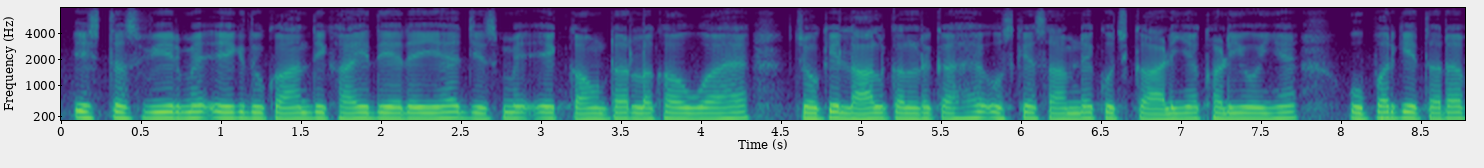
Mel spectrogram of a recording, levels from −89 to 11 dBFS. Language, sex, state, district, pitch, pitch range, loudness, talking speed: Hindi, male, Chhattisgarh, Rajnandgaon, 145 Hz, 140-150 Hz, -16 LUFS, 210 wpm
